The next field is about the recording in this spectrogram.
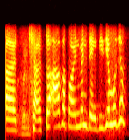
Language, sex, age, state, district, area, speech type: Urdu, male, 18-30, Delhi, Central Delhi, urban, conversation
